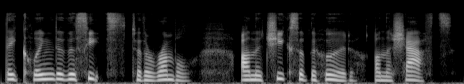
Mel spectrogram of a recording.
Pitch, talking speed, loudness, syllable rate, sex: 205 Hz, 220 wpm, -19 LUFS, 4.7 syllables/s, female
